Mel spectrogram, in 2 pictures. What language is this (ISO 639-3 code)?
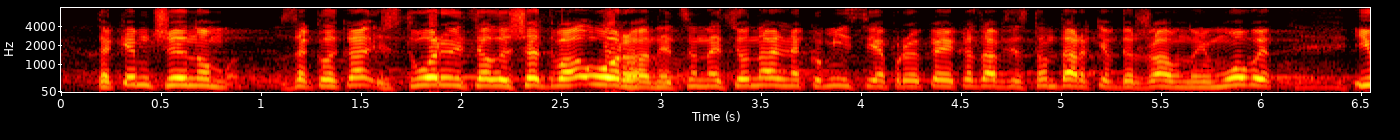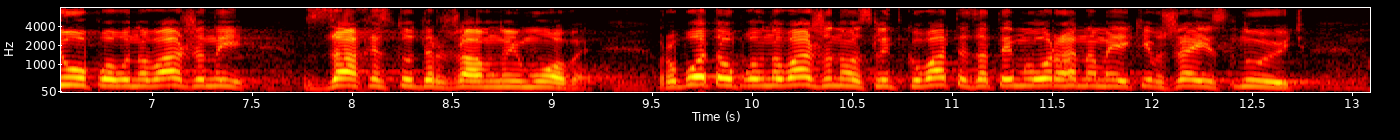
ukr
